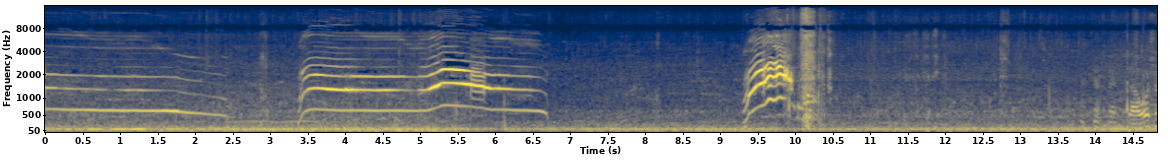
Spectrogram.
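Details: Cats fighting give long, wavering angry wails, then a harsh, rising screech near the end, over a constant low background hum.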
